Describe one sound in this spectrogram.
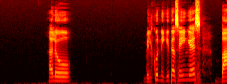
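A man speaks calmly into a microphone, in short bursts.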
